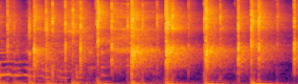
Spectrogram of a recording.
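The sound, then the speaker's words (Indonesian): A short burst of hand clapping from an audience at a talk on relationship goals, sharp, irregular claps mixed together, fairly loud, while a voice speaks briefly underneath at the start. “Yeah, tepuk tangan relationship goals.”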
